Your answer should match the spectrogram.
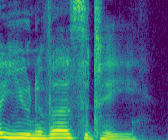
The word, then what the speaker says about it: university: Là encore, on emploie e et non an, car le son qui suit est celui d'une consonne, un U qui se prononce U, donc A University.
